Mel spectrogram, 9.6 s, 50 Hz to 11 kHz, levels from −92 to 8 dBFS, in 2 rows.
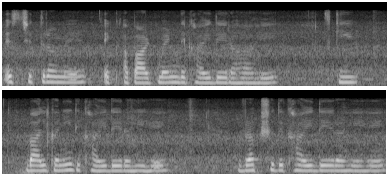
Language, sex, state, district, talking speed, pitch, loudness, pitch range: Hindi, female, Bihar, Purnia, 125 wpm, 200 Hz, -20 LUFS, 190-210 Hz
